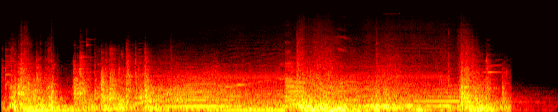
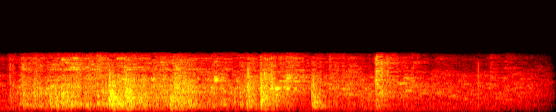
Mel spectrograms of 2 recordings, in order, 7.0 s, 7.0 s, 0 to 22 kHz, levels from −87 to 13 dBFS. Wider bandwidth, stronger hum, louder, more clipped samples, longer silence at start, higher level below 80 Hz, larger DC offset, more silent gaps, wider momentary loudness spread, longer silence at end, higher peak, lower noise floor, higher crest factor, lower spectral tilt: first, 4.5 kHz vs 3.9 kHz; neither; about the same, -14 LUFS vs -16 LUFS; first, 0.1% vs under 0.1%; about the same, 0 s vs 0 s; first, -16 dBFS vs -50 dBFS; neither; neither; second, 8 LU vs 22 LU; first, 0.6 s vs 0.3 s; about the same, 0 dBFS vs 0 dBFS; first, -49 dBFS vs -40 dBFS; second, 12 dB vs 18 dB; first, -11.5 dB/octave vs -8.5 dB/octave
